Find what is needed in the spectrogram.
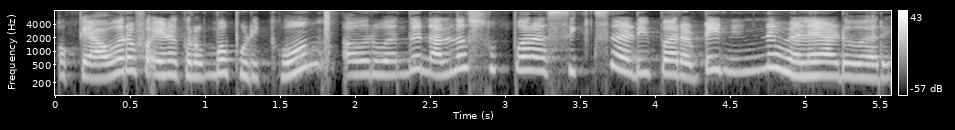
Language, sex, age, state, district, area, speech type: Tamil, female, 18-30, Tamil Nadu, Ariyalur, rural, spontaneous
